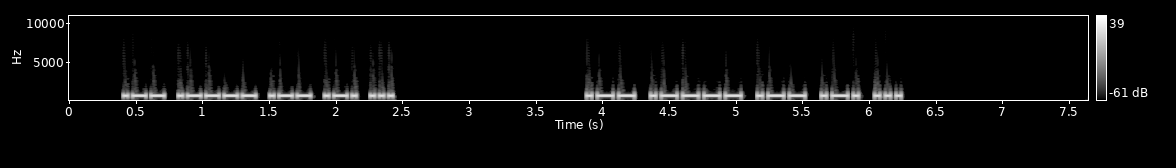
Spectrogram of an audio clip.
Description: Morse code, heard as a keyed tone, about 34 wpm, 700 Hz. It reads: W1WRS W1WRS
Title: Speed Racing - USA 1x3 Call Signs 30wpm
